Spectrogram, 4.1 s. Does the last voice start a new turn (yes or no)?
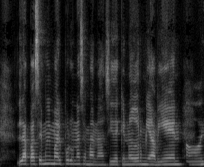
no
